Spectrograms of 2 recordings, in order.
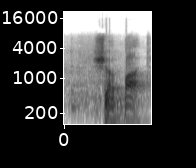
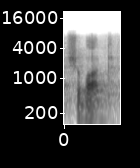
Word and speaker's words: Shabbat: to look at this you can see the two syllables so Sha but and bring these two together and this one by itself Shabbat Shabbat okay absolutely yeah if you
